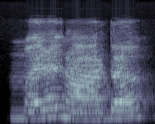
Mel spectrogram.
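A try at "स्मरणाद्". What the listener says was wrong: Okay, less pressure, I know. Smaranada. So S would be like, not silent, but very less.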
